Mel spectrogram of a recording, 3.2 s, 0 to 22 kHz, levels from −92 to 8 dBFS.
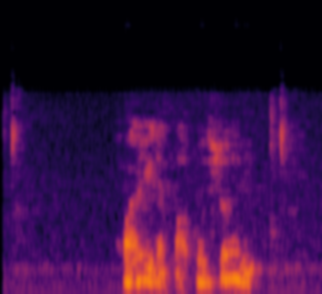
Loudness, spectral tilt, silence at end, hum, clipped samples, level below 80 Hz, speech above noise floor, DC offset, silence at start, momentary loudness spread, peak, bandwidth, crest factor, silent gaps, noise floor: -30 LUFS; -7.5 dB/octave; 0.35 s; none; under 0.1%; -58 dBFS; 34 dB; under 0.1%; 0.1 s; 14 LU; -14 dBFS; 7.4 kHz; 18 dB; none; -62 dBFS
